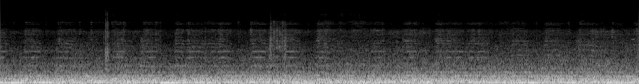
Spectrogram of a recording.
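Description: Steady road and engine rumble inside a moving car's cabin, with music playing in the background.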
